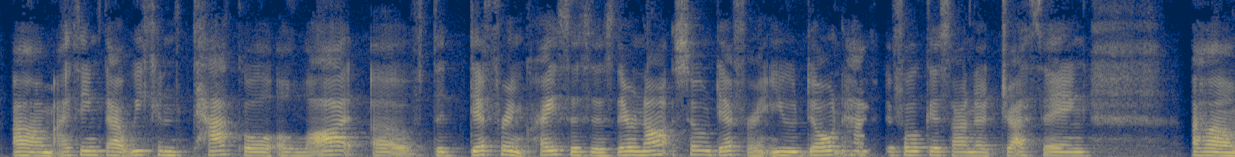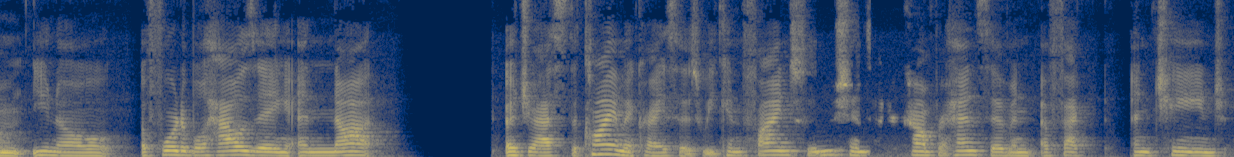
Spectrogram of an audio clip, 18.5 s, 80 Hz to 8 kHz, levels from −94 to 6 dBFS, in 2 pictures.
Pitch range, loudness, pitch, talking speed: 170-200 Hz, -22 LUFS, 185 Hz, 150 wpm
